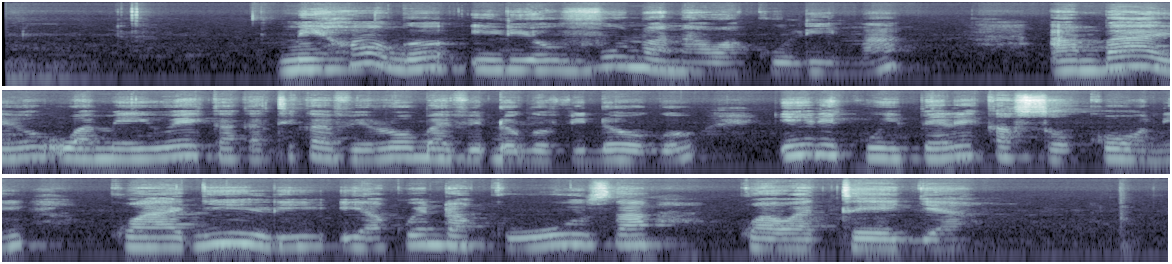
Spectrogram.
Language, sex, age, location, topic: Swahili, male, 25-35, Dar es Salaam, agriculture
